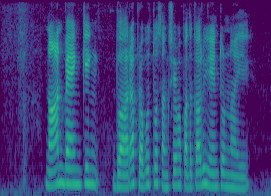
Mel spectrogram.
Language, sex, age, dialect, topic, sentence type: Telugu, female, 31-35, Utterandhra, banking, question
